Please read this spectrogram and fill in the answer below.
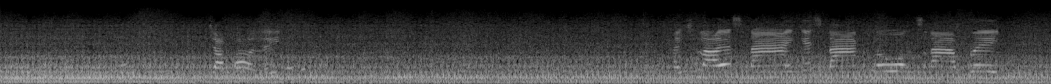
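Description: Steady drone of a boat's motor. A woman speaks over it briefly about two seconds in, and again through the last three seconds.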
